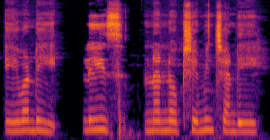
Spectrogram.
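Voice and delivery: ordinary delivery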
